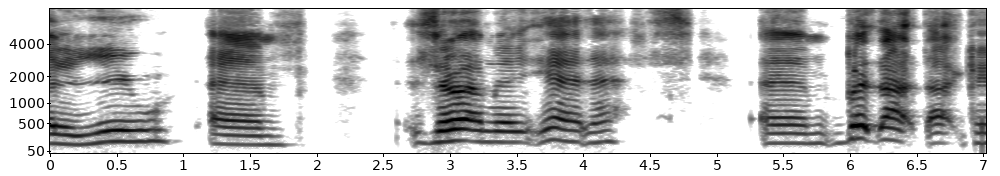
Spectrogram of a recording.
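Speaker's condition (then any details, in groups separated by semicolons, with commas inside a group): Cerebral palsy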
